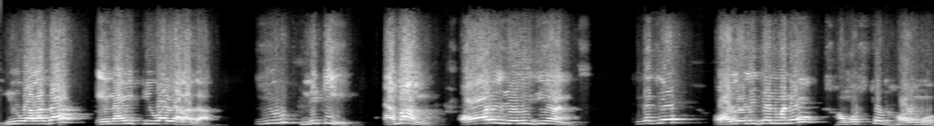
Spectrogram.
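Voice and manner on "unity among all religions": each word stretched out; slow dictation. Shown as a demonstration. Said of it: "উচ্চারণ দেখবো".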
